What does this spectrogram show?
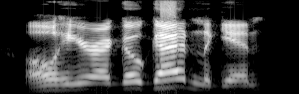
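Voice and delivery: very loud, booming, high-pitched cartoon character voice. Voicing the bug guide as a joke: Krombopulos Michael voice. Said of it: "Crumbopulous Michael from Rick and Morty".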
